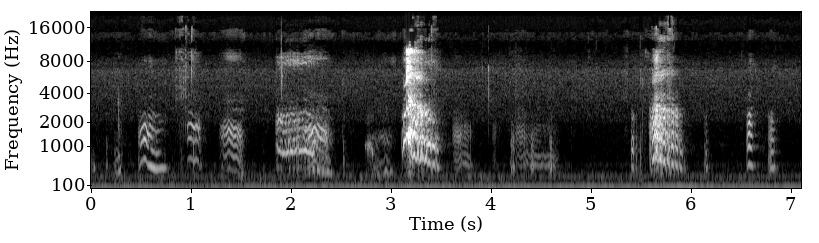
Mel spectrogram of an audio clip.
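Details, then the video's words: Puppies barking back and forth. Whiny harmonic yips and short squeals give way to two loud, harsh barks about two and a half seconds apart, with softer yaps between, over a constant low hum. "PUPPIES BARKING AT EACH OTHER !!!"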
